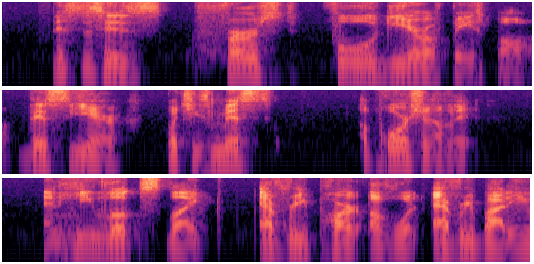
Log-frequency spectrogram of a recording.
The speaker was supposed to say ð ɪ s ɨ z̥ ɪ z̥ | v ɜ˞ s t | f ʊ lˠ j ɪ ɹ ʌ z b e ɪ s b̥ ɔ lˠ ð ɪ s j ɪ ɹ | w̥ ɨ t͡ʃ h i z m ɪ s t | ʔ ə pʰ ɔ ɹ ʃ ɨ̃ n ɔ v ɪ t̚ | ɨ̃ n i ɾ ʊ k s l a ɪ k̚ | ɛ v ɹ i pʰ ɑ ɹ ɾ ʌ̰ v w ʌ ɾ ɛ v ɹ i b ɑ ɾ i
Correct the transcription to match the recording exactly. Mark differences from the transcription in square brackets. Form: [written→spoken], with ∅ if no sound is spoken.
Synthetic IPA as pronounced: ð ɪ s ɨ z̥ ɪ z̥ | [v→f] ɜ˞ s t | f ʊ lˠ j ɪ ɹ ʌ [z→v] b e ɪ s b̥ ɔ lˠ ð ɪ s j ɪ ɹ | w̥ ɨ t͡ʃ h i z m ɪ s t | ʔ ə pʰ ɔ ɹ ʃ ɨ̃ n [ɔ→ʌ] v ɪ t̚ | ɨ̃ n i [ɾ→l] ʊ k s l a ɪ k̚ | ɛ v ɹ i pʰ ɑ ɹ ɾ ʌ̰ v w ʌ ɾ ɛ v ɹ i b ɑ ɾ i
